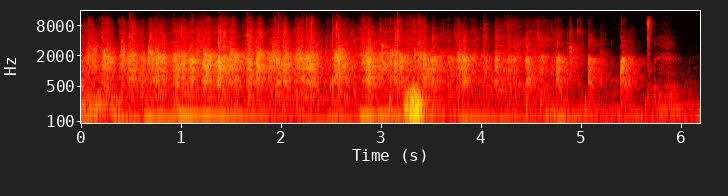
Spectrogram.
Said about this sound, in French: Merci beaucoup, merci au public, on peut les applaudir.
